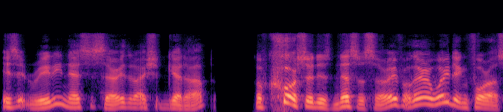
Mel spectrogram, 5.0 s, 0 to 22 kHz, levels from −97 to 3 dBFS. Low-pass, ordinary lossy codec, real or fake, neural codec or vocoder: 7.2 kHz; AAC, 48 kbps; fake; codec, 16 kHz in and 24 kHz out, 1 kbps, XY-Tokenizer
